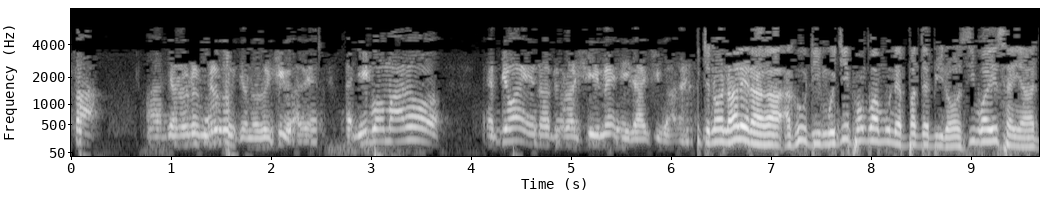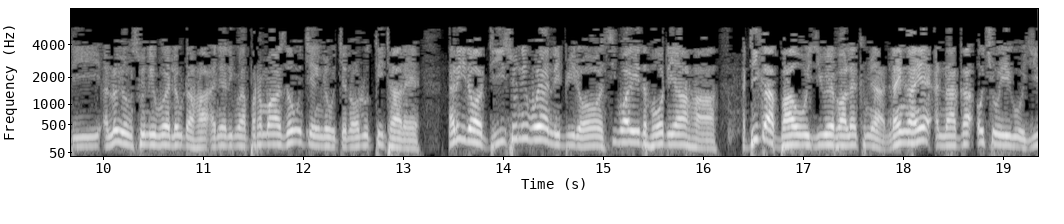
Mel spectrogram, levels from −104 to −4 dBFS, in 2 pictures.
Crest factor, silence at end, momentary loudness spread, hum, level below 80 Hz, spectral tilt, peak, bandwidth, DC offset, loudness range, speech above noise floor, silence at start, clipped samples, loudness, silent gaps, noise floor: 18 dB; 0 s; 11 LU; none; -48 dBFS; -11.5 dB/octave; -4 dBFS; 5.8 kHz; under 0.1%; 7 LU; 38 dB; 0.05 s; under 0.1%; -21 LUFS; none; -59 dBFS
